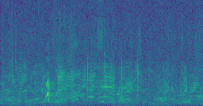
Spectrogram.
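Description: Overlapping chatter of spectators' voices, with one short, loud, rising call about a second in.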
